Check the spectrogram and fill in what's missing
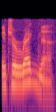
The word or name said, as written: interregna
